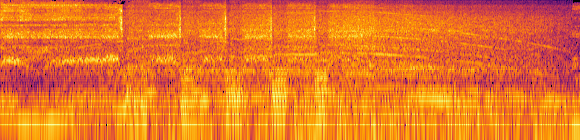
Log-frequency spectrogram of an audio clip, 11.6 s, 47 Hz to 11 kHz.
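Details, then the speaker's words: Cheap Chinese 92mm throttle body on an LS-swapped Beretta, hood off: V8 revving in bursts with a thin whistle rising and falling with throttle, a huge air-leak sound later fixed by porting with a carbide burr and tune tweaks. "okay in this video here you can hear it whistling like crazy"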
